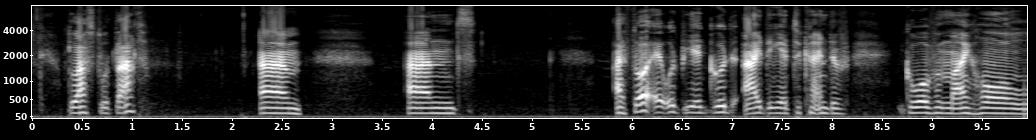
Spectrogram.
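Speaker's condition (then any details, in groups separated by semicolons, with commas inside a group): Cerebral palsy; tight muscles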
